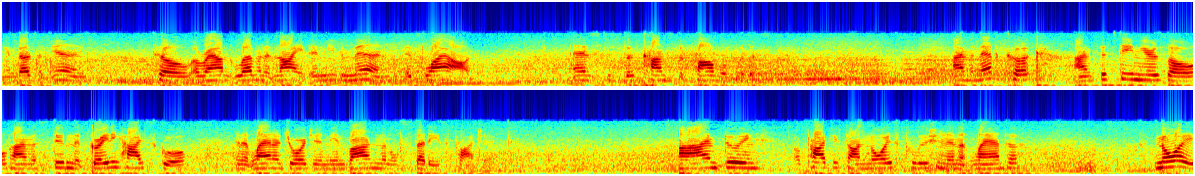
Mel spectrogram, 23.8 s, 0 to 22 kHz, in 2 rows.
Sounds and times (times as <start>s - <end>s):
Speech: 0.0s - 0.9s, 1.5s - 4.7s, 5.7s - 7.6s, 9.5s - 17.0s, 18.7s - 22.2s, 23.3s - 23.8s.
